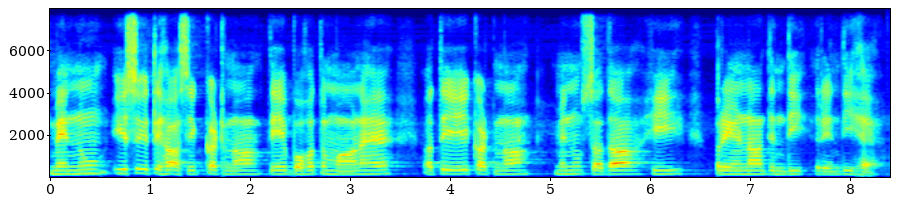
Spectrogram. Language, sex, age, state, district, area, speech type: Punjabi, male, 30-45, Punjab, Kapurthala, rural, spontaneous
